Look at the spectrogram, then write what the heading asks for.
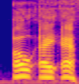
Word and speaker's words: OAF: it's called oh but it's o-a-f it actually stands for something but you pronounce it oh i mean it is yeah yeah we call it oaf i mean it's out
